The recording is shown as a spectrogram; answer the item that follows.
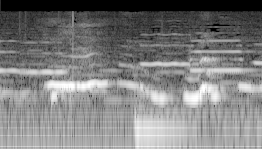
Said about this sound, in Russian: Ну что ты? Что ты, мой верный пес? Ничего страшного. Я слегка занемог. Почему ты лижешь мне руку и смотришь преданно в глаза?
